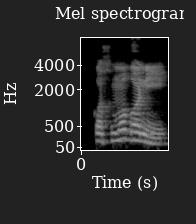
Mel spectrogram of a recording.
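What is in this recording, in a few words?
"kosmogoni", Malay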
